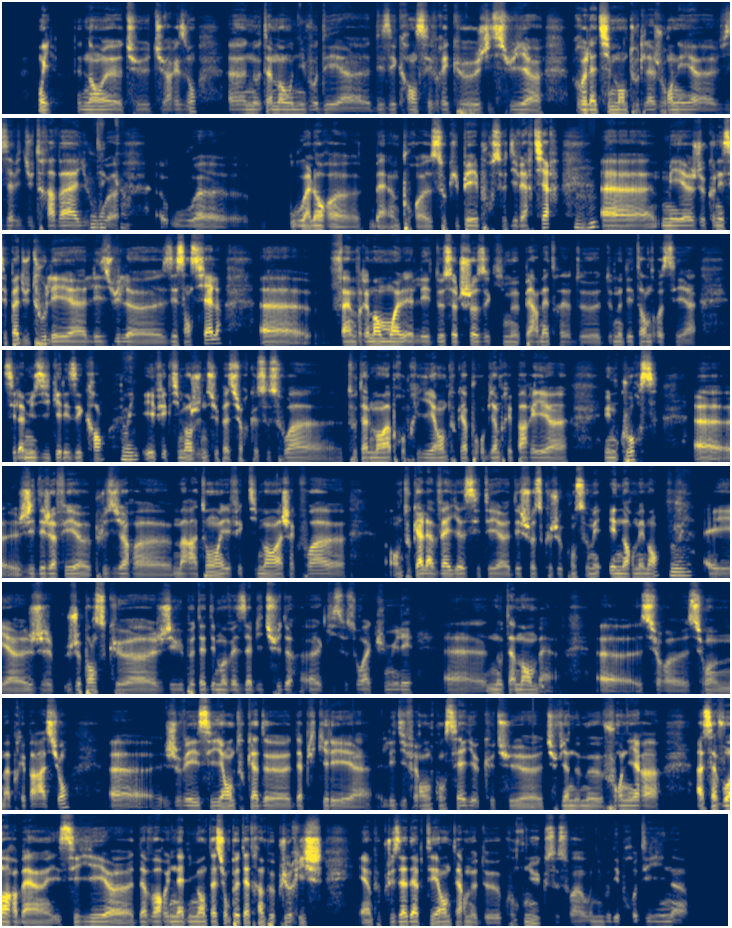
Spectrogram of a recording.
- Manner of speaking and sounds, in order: stressed: "énormément"
- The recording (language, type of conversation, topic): French, advice, Comment décririez-vous votre anxiété avant une course ou un événement sportif ?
